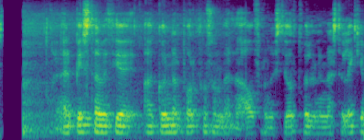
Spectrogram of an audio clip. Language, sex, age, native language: Icelandic, male, 50-59, Icelandic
